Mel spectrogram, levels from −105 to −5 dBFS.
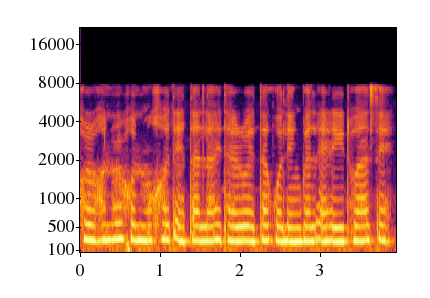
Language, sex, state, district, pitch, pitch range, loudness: Assamese, female, Assam, Sonitpur, 260 Hz, 255-270 Hz, -10 LUFS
